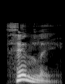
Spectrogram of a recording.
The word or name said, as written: thinly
